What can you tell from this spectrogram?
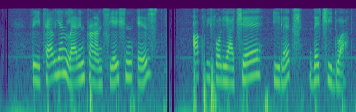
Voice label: latin; Ilex decidua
